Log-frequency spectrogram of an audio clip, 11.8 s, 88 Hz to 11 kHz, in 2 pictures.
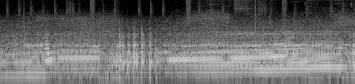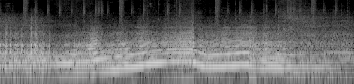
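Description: A Toyota A90 Supra accelerates hard with a loud, close engine note that climbs through the revs, drops briefly at gear changes, and rises again in a strong continuous pull.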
